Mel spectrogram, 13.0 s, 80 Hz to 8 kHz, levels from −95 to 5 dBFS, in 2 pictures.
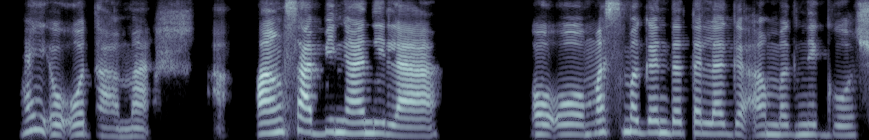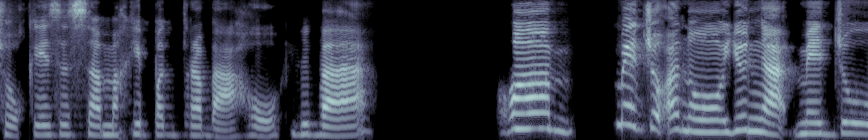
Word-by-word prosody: Ay, 270 +3 -6
oo, 205 - -5
tama. 165 -2 -5 0.6
A - - -9 0.4
ang 245 - +3
sabi 255 -2 +3
nga 225 0 +6
nila 185 -7 +4 0.7
oo, 205 0 -2
mas 240 +3 +1
maganda 245 -2 -1
talaga 215 -2 -3
ang 205 +1 -5
magnegosyo 195 -2 -6
kaysa 200 0 -5
sa 200 -1 +5
makipagtrabaho, 190 -4 -8
'di 210 0 -14
ba? 185 -1 +2 1.0
Um, 320 -5 +3 0.3
medyo 375 -6 +4
ano, 260 -4 -2
yun 275 +1 0
nga, 210 -3 +7
medyo 225 0 0
210 Hz, 115 wpm, -22 LUFS, 195-250 Hz, 1.0 s, nga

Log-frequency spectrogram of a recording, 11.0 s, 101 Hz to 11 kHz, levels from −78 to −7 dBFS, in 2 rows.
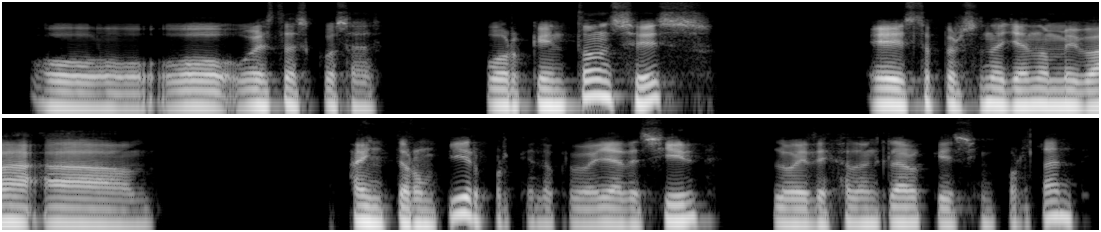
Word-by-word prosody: o 125 -3 -2
o 130 0 0
o 140 - -2
estas 135 0 -1
cosas, 130 -3 -6 0.5
porque 140 0 +1
entonces, 180 +4 +2 0.8
esta 145 0 +5
persona 145 +1 +1
ya 140 0 +4
no 145 0 +4
me 140 -1 +4
va 135 0 +3
a 125 -3 0 1.0
a 140 - +4
interrumpir, 130 +6 +1
porque 130 -2 -15
lo 125 -1 -10
que 125 - -14
voy 125 +1 -1
a 125 - +1
decir 145 +5 -1 0.2
lo 125 -1 -2
he 120 - +2
dejado 125 +1 -4
en 125 - -1
claro 130 0 -1
que 125 -1 -5
es 125 +2 -8
importante. 145 +5 -6
135 Hz, 165 wpm, -23 LUFS, 125-145 Hz, 1.0 s, esta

